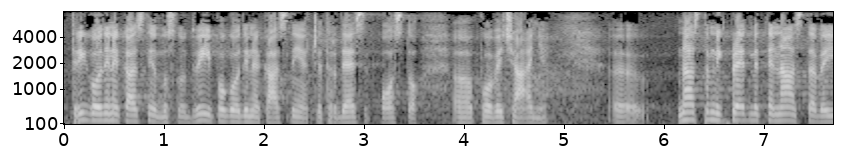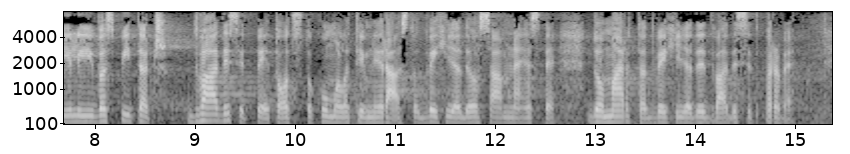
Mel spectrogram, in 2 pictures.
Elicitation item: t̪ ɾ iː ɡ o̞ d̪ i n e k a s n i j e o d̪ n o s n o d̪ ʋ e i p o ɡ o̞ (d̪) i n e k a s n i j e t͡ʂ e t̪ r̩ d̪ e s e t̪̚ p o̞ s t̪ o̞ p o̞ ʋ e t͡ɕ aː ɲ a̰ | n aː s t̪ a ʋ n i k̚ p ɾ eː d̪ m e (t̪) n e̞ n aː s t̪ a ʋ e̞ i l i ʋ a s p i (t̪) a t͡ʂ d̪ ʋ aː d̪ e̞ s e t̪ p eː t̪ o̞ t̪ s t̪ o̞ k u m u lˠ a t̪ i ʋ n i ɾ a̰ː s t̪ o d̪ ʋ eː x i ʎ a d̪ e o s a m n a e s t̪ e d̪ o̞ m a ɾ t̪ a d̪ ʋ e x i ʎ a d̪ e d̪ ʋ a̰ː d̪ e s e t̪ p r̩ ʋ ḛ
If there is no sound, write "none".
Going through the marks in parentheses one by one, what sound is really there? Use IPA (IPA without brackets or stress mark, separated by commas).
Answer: d̪, t̪, t̪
